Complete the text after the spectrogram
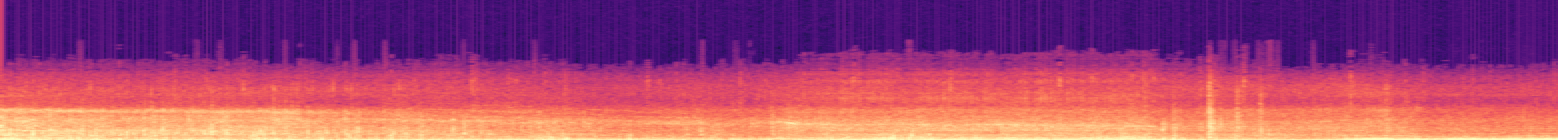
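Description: A quad bike engine drones and revs as it drives over sand.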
